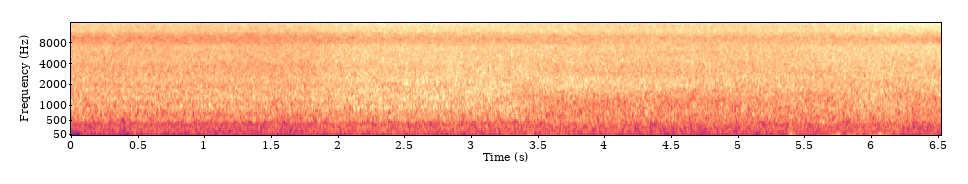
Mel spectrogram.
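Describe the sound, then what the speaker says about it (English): Steady broadband rush of water pouring at a 75-foot waterfall feeding a stream and small lagoon, a dense continuous roar heard up close with no talking. "Sitting here chilling, listening to the water."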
